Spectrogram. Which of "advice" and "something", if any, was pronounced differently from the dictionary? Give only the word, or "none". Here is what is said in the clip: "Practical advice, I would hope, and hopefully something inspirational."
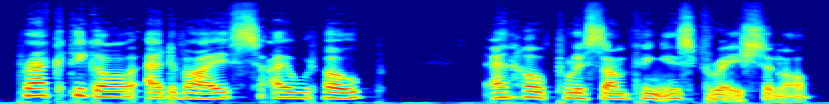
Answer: none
